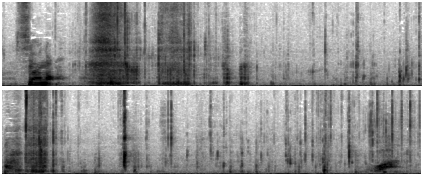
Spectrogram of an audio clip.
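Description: A young woman chews and slurps loudly close to a microphone.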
